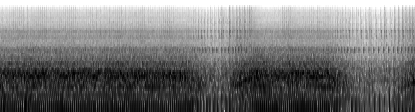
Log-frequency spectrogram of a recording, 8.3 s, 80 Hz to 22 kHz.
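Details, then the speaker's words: John Deere JA62 push mower, about 15 years old, Briggs OHV engine, gummed carb from sitting: single-cylinder runs steady then sags and recovers twice in eight seconds; speed hunting surge. "i'm just gonna let it run for a little while see if it smooths out if it smooths out i'm gonna change the oil and up and let it sit overnight"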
